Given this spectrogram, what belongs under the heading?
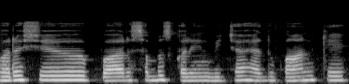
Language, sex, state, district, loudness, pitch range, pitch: Hindi, female, Delhi, New Delhi, -16 LUFS, 180-200 Hz, 190 Hz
